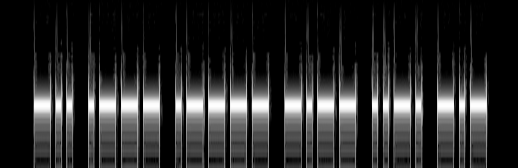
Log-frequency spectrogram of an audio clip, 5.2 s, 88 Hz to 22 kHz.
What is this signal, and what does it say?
Morse code, heard as a keyed tone, about 22 wpm, 700 Hz. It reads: DJ1YFK
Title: Call Signs Repeated 2x - 22wpm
